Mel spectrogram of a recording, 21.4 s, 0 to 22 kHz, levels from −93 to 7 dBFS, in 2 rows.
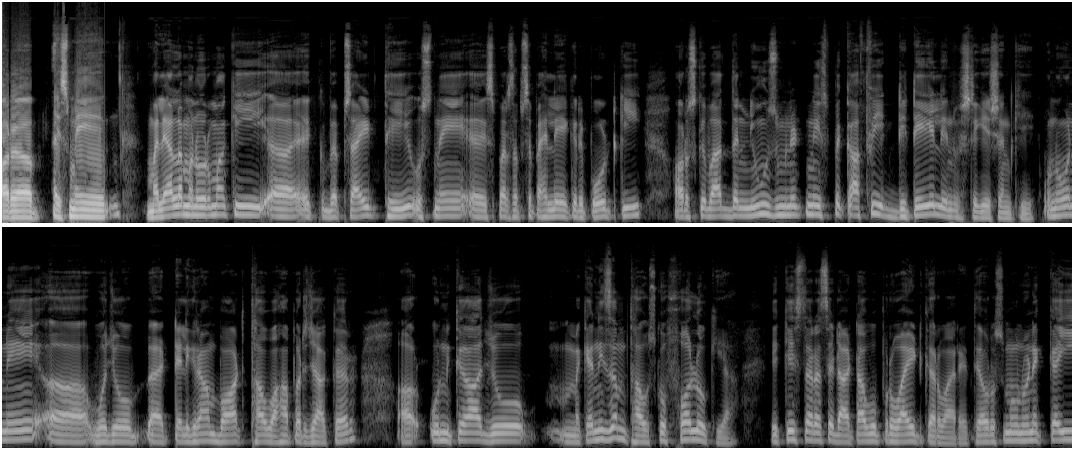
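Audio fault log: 0.00–1.01 s, microphone overload: speech peaks are driven about 6 dB past full scale, so several percent of samples are flattened against the ceiling, giving loud syllables a harsh, crackling edge. The likely cause is an input volume set too high. The waveform shows squared-off, flat-topped peaks, and the spectrogram shows broadband smearing on them.
0.02 s, 1.02 s and 2.04 s, microphone volume stepped down: the level drops abruptly by about 2, 7 and 4 dB respectively, pulling both speech and background down together. The likely cause is the call software reacting to the overload by cutting the device's input gain. The waveform envelope shrinks in clean steps, and the whole spectrogram dims at once.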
